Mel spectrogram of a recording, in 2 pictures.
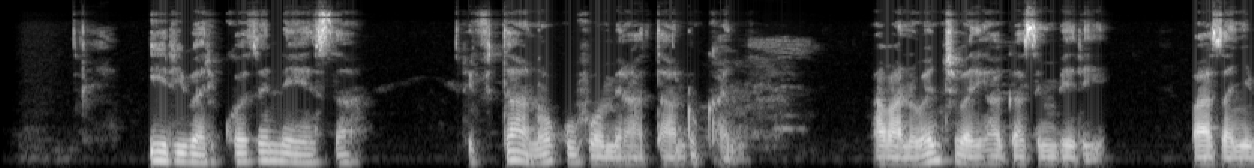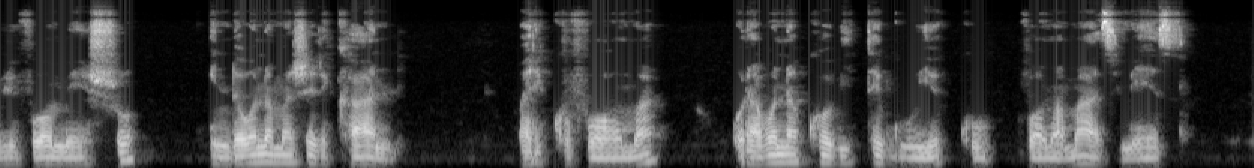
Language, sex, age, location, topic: Kinyarwanda, male, 25-35, Kigali, health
